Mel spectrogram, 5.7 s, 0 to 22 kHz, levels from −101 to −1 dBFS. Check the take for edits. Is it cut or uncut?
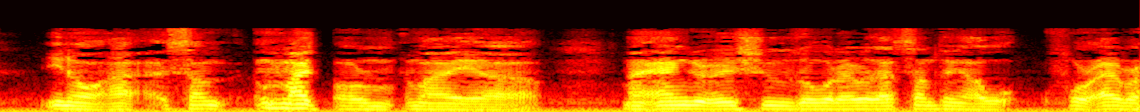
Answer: cut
